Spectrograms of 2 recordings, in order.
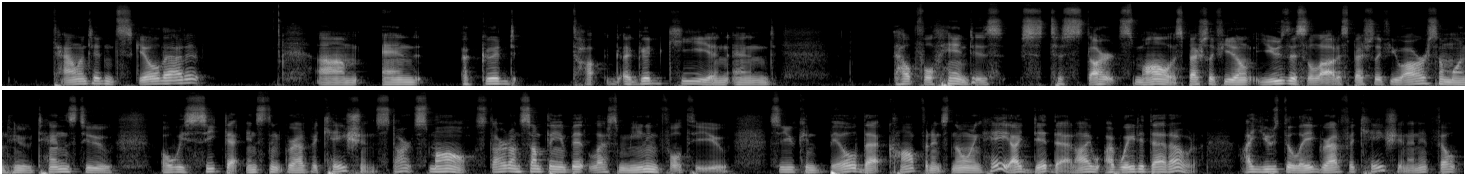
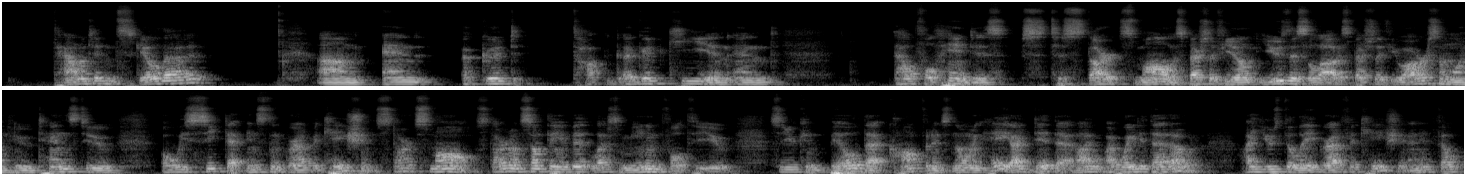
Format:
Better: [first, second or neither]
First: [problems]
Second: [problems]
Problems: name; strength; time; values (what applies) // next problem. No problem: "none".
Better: first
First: none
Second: off-mic speech; far // room echo; slight; dies away in 0.3 s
